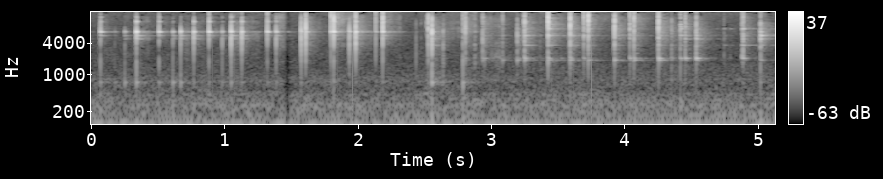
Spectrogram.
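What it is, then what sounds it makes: Ceramic coffee mug. An empty black ceramic coffee mug with white text is tapped with long nails on its side and base, giving 29 quick, light taps over about five seconds. Each tap is a short, bright click with a faint high ring that dies away almost instantly, with almost no low end.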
